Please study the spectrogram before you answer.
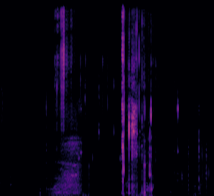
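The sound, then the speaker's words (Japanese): Wet licking of an ear comes as two close, soft bursts of moist smacking and crackling, with faint quiet gaps before, between and after. “お耳を舐めさせていただきますね。”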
